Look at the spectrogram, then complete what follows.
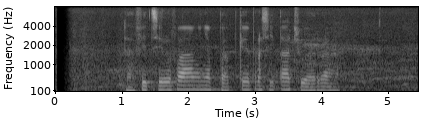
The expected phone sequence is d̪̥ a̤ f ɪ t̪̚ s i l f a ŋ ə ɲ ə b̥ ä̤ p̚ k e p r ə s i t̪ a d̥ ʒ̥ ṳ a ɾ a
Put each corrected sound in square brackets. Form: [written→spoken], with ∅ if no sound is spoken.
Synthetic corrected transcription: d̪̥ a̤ f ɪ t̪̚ s i l f a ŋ ə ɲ ə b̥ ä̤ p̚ k e p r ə s i t̪ a d̥ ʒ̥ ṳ a ɾ a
